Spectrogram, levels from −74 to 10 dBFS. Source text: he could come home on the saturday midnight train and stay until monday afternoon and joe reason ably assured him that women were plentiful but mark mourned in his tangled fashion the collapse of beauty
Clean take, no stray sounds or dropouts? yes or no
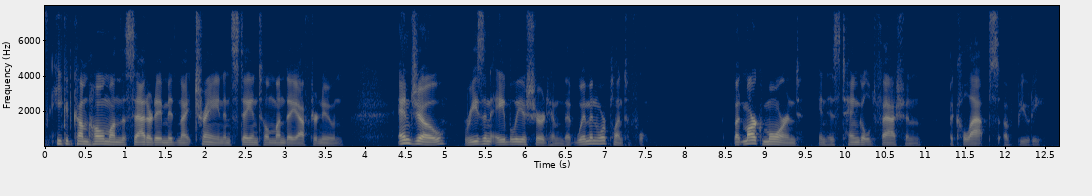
yes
